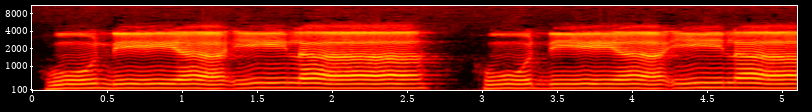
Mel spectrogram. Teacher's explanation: Hu satu harakat, di satu harakat, ya juga satu harakat, i juga satu harakat, la je dua harakat.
